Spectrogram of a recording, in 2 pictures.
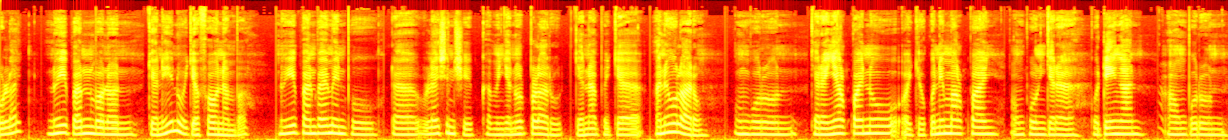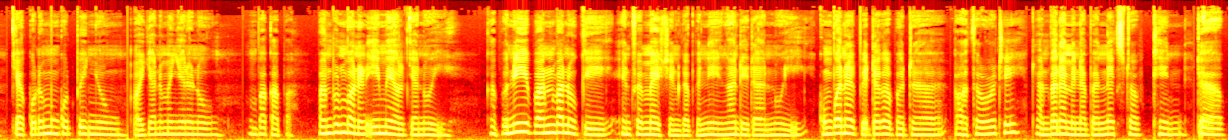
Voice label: Burial Notification Maung; The Decision Maker; burial and cremation; information recorded in 18 aboriginal languages; Burial and Cremation Act 2022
